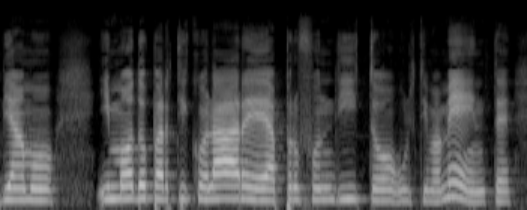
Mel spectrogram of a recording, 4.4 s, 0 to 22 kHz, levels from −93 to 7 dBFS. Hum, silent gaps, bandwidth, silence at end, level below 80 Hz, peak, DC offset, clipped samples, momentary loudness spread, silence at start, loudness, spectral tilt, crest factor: none; none; 13 kHz; 0.15 s; -56 dBFS; -8 dBFS; under 0.1%; under 0.1%; 12 LU; 0 s; -26 LUFS; -5.5 dB/octave; 18 dB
